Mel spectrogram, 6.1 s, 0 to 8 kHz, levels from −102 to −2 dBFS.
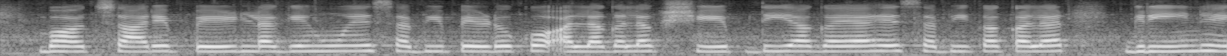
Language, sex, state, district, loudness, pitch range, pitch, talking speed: Hindi, female, Jharkhand, Jamtara, -18 LUFS, 270-280 Hz, 275 Hz, 195 wpm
